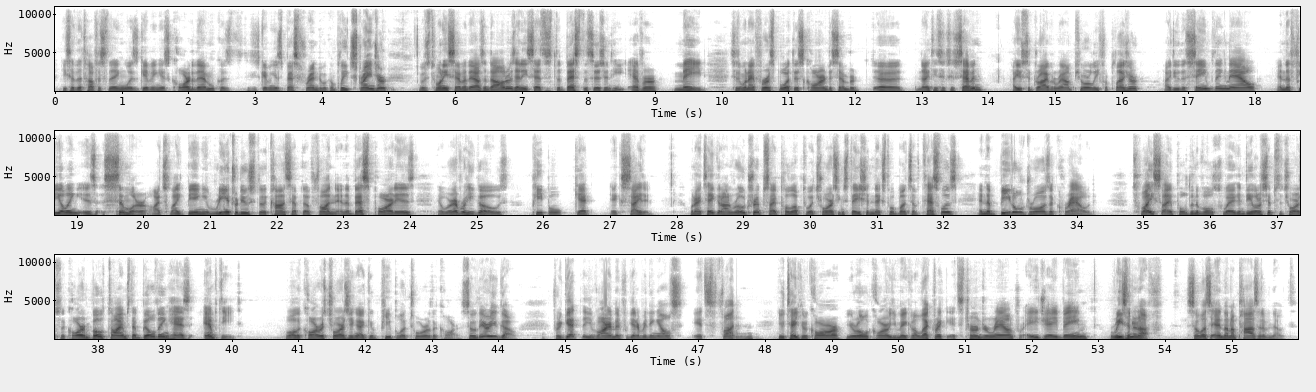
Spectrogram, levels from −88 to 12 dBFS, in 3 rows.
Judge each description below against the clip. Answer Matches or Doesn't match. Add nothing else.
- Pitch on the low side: Doesn't match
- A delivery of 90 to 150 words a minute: Doesn't match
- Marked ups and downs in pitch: Doesn't match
